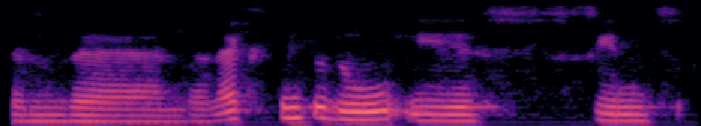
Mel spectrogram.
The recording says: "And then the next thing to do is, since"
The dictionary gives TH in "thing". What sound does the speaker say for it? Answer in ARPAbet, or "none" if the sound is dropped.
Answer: T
